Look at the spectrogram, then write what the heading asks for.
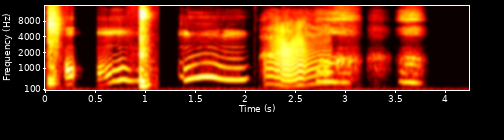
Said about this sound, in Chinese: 这么一放屁，屁股沟那里就更痒了。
